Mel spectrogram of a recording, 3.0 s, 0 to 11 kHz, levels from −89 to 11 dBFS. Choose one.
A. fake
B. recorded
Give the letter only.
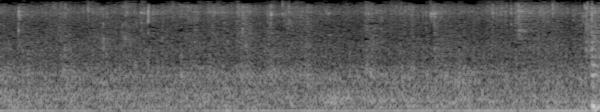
B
